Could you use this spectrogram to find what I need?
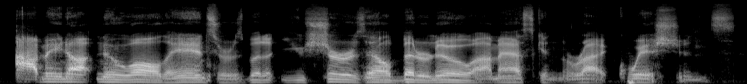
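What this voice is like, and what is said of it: Impression of The Undertaker. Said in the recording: “your friend The Undertaker likes to say, I'll try to do an impression. I'm not exactly a fucking, you know, I'm not exactly a Dana Carvey.”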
